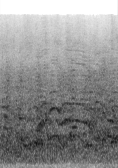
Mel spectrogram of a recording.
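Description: Crowd chatter in a large hall: many voices talking over one another at a steady level, with no single speaker standing out.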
